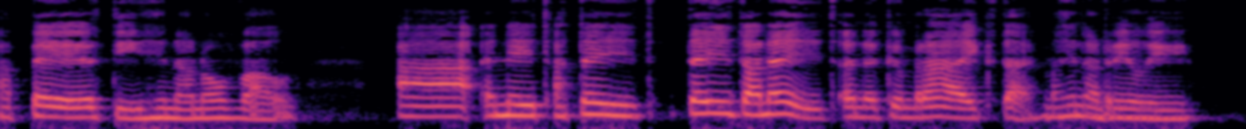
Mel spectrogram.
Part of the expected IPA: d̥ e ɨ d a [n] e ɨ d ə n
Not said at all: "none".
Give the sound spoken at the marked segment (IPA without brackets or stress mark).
n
